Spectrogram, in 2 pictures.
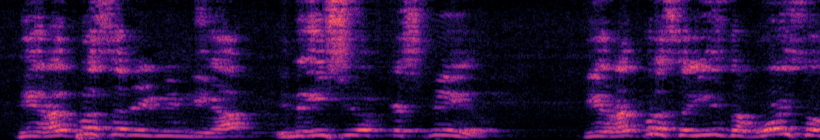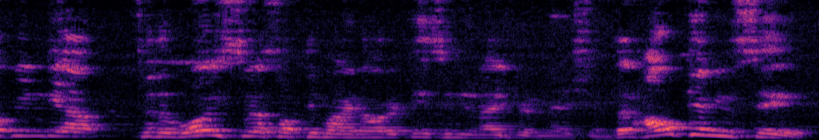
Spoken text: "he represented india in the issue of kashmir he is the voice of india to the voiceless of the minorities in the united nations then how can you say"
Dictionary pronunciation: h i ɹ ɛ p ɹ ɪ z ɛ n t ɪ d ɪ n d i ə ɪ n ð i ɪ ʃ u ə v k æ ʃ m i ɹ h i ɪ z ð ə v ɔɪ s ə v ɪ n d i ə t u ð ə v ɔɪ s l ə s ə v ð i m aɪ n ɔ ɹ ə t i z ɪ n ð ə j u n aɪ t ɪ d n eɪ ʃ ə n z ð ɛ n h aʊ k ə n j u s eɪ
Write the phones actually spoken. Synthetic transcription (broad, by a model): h i ɹ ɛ p ɹ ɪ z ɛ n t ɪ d ɪ n d i ə ɪ n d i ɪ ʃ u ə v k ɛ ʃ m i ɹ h i ɪ z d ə v ɔɪ s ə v ɪ n d i ə t u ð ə v ɔɪ s ə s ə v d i m aɪ n ɔ ɹ ə t i z ɪ n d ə j u n aɪ t ɪ d n eɪ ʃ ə n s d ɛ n h aʊ k ə n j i s eɪ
